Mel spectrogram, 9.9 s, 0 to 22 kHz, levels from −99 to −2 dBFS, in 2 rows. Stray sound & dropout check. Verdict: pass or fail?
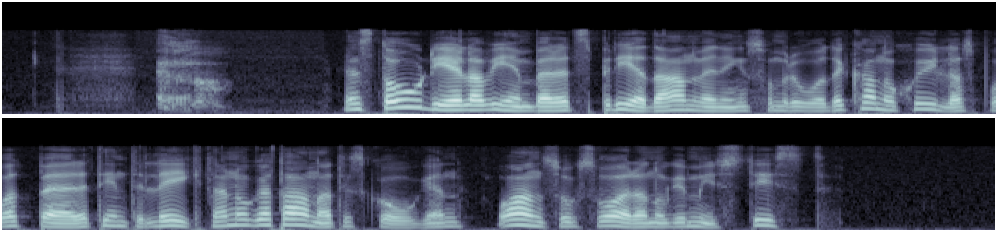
fail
